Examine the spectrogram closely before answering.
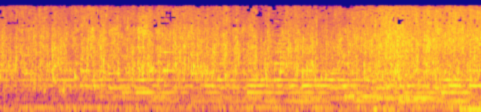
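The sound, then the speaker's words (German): Excess water pours and splashes steadily off soybeans that have soaked up water and gone soft, draining away in a factory as a continuous trickling rush with a faint hum underneath and no talking. “Das überschüssige Wasser wird wieder abgelassen.”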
